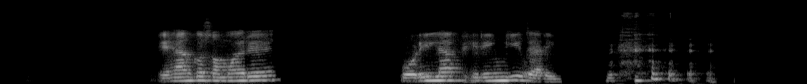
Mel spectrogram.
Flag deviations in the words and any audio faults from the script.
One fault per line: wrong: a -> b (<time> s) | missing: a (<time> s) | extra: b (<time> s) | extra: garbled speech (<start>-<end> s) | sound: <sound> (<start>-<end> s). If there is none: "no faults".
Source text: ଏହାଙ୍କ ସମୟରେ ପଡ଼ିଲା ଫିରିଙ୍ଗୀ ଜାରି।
sound: laugh (6.0-7.2 s)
